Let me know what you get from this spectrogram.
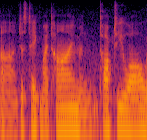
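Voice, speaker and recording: A soft-spoken man's voice, medium in pitch. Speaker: poet and funeral director. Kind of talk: casual vlog monologue. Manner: halting, many fillers.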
